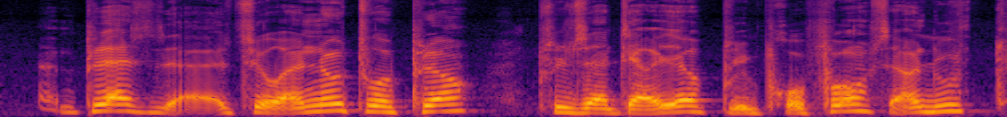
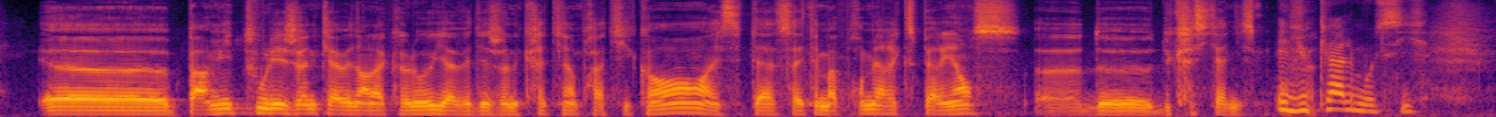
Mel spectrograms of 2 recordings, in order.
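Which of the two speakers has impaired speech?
The first: cerebral palsy; since birth, birth injury.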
